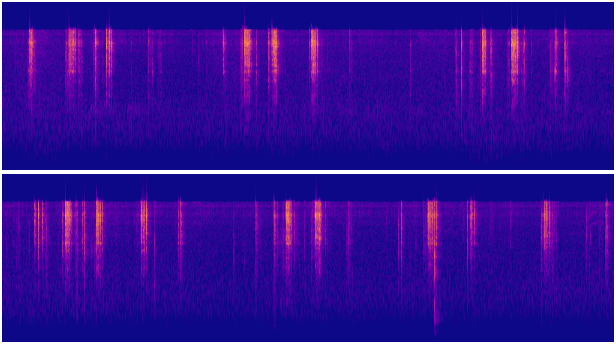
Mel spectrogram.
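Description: Metal tools clink against engine parts.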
